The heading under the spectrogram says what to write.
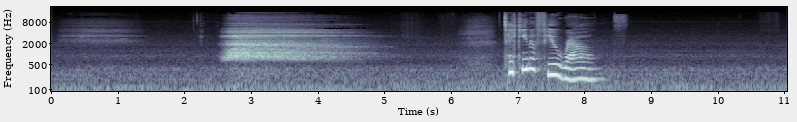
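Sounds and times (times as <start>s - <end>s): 
open-mouthed exhale during a yoga class: 0.1s - 1.4s, 2.5s - 5.2s
speech: 6.8s - 8.3s.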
